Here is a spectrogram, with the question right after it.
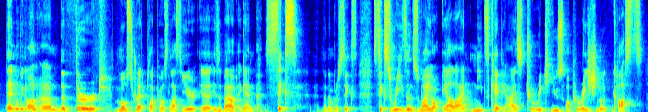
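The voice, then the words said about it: Sick, slightly rough voice. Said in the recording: “I'm still a little bit sick, so sorry for the voice.”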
